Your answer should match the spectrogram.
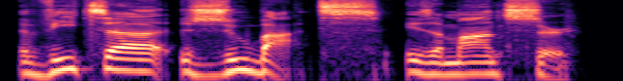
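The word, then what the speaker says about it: Ivica Zubac: chat says evazi avats let me let me get the correct pronunciation just to make sure I'm not uh not botching it but Evita zubatz is a monster it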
